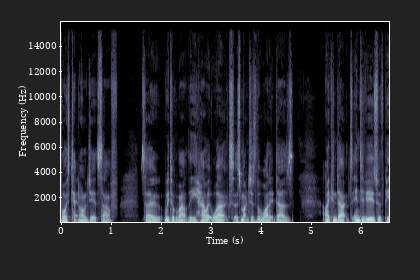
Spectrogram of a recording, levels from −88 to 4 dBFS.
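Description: No technical faults can be heard in this speech recording. Nothing in the audio stands out as a problem at any point.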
